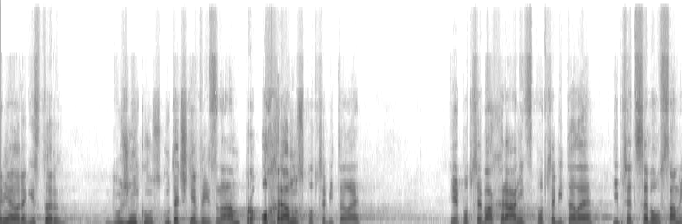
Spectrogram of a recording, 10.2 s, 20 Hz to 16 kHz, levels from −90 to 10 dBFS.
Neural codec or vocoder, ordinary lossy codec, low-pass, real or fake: vocoder, 44.1 kHz, 128 mel bands every 512 samples, BigVGAN v2; Opus, 16 kbps; 14.4 kHz; fake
